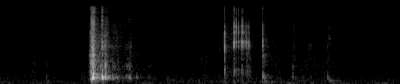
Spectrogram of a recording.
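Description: A Pringles can handled and tapped close to the microphone: one loud sharp knock about a second in, then a quick cluster of clicking taps a little after two seconds.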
